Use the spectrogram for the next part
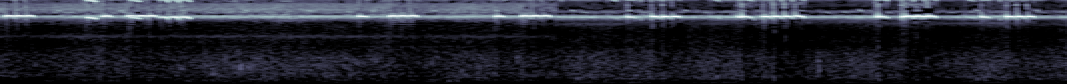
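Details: Seaside bell cricket song: clear, high, bell-like trills broken into short bursts at irregular gaps, over a continuous shrill insect chorus and faint low background noise.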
